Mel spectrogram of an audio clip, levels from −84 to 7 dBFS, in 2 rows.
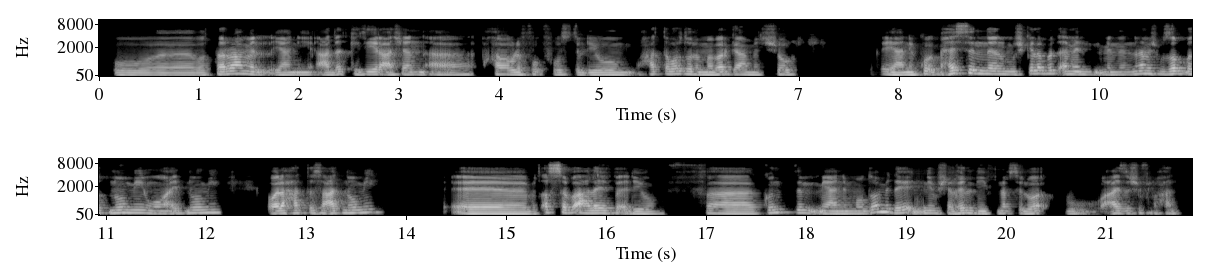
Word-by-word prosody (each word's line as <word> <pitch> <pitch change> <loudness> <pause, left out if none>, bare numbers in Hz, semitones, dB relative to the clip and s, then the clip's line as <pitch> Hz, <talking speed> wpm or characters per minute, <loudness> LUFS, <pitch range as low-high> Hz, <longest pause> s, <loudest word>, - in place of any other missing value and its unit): و 115 - -7
وباضطَر 105 +5 0
أعمِل 140 -8 +1
يعني 115 0 0
عادات 120 +5 0
كتير 135 +1 0
عشان 125 0 0
آآ، 120 -1 -3
أحاول 130 -1 0
أفوق 120 +3 -6
في 125 - -13
وسط 120 -1 -6
اليوم 115 0 0
وحتى 140 +2 -6
برضه 150 0 0
لما 125 -2 +1
بارجَع 130 -1 +1
من 120 - 0
الشغل 125 +2 -5 0.8
يعني 120 -3 +3
ك 120 - -2
باحِس 170 +9 +1
إن 170 -3 +1
المشكلة 150 +2 0
بادئة 175 -3 -1
من 140 -2 0
من 125 0 -3
إن 130 +2 -6
أنا 165 +3 +1
مش 165 -2 -1
مظبَّط 150 0 0
نومي 165 +1 0
ومواعيد 135 -1 -2
نومي، 165 +2 -1 0.5
ولا 135 +1 +7
حتى 145 +1 -2
ساعات 135 +1 +2
نومي 170 +4 -2 0.7
آآ، 120 -1 +6
بتأثر 160 +8 +1
بقى 150 - +6
عليَّ 145 +1 +4
لباقي 140 0 -2
اليوم. 115 -2 -1 0.4
فكنت 125 +7 0
يعني 125 -5 0
الموضوع 125 +8 -1
مضايقني 145 - +1
وشاغلني 130 0 0
في 120 +2 -10
نفْس 130 0 -6
الوقت، 130 +4 0 0.2
وعايز 120 +2 -3
أشوف 140 +2 -7
له 135 - -9
حل. 125 -1 -8
130 Hz, 155 wpm, -22 LUFS, 120-145 Hz, 0.8 s, ولا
